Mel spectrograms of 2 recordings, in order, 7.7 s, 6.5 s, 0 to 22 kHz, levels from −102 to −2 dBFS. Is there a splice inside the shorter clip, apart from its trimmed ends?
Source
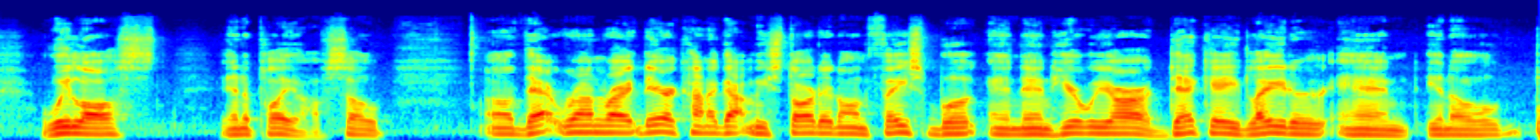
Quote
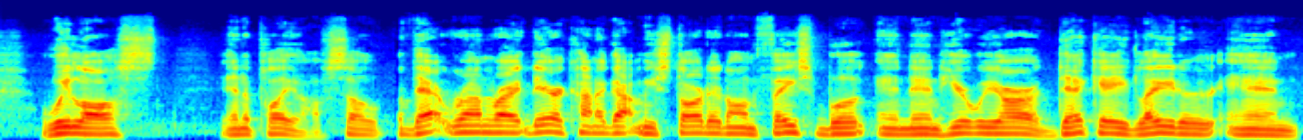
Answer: yes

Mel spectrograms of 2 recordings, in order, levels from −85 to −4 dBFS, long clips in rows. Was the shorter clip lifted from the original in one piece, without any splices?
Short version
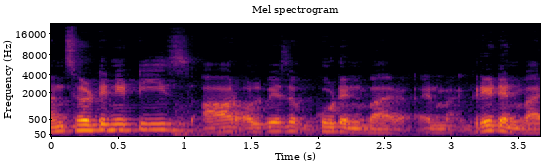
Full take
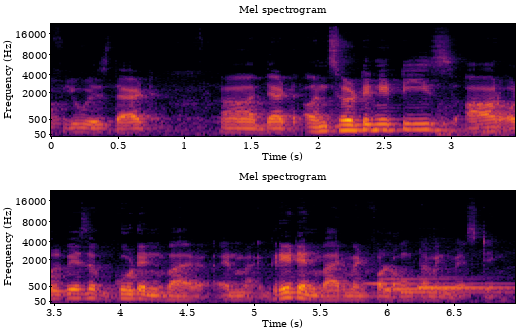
yes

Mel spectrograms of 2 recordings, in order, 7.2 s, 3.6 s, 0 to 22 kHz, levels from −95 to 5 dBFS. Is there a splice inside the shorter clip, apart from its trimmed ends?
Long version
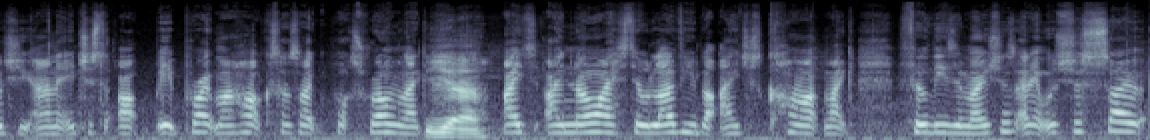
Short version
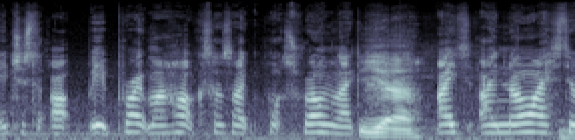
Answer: no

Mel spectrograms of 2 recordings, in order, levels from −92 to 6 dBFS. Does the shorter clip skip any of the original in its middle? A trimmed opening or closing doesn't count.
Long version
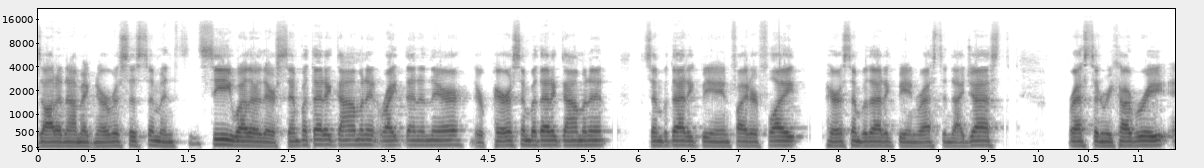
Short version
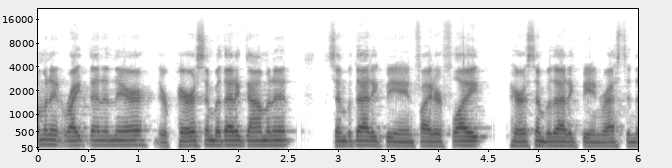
no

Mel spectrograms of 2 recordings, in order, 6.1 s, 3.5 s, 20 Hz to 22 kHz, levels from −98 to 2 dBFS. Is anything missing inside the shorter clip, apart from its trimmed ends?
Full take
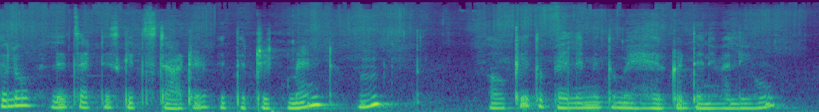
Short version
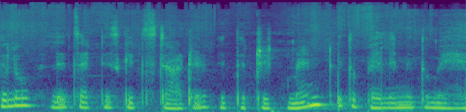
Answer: yes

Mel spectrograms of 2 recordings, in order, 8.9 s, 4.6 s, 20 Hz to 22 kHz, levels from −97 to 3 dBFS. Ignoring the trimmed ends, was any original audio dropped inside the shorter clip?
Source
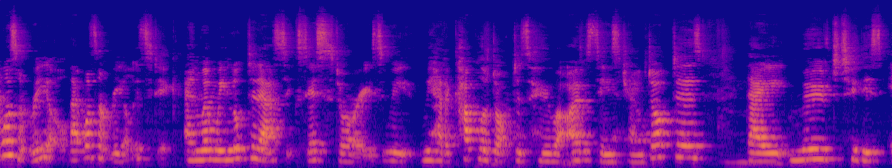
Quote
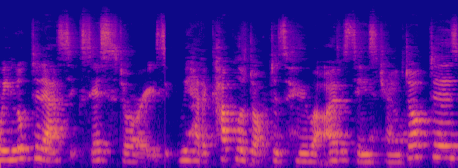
yes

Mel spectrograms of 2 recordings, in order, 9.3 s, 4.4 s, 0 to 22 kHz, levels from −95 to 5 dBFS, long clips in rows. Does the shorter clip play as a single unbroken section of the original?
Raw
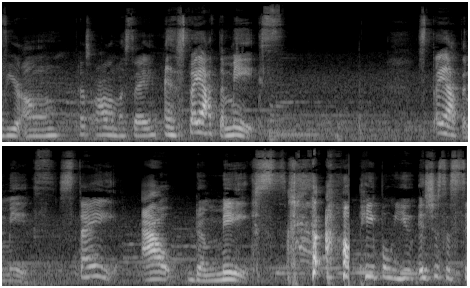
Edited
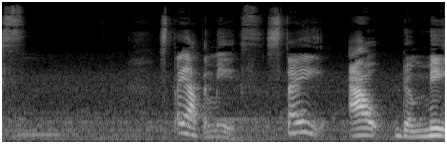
yes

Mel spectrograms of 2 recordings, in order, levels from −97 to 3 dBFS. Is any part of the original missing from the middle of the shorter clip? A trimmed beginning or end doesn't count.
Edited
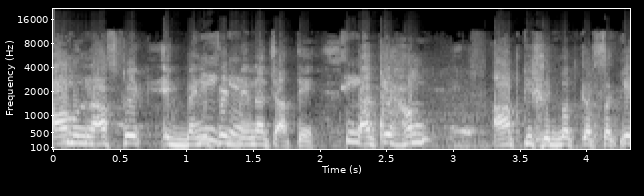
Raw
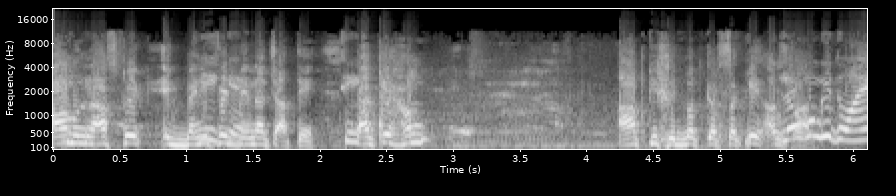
yes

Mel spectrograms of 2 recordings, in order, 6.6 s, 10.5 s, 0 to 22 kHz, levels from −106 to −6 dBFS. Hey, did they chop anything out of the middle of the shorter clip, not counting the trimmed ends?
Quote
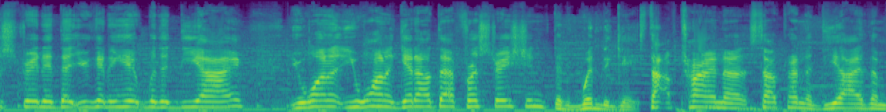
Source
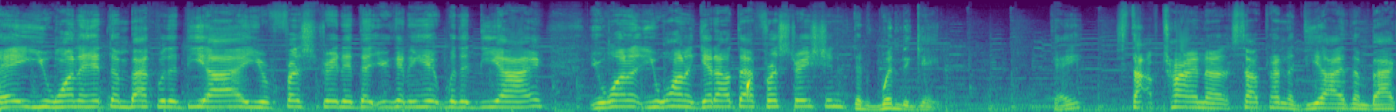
yes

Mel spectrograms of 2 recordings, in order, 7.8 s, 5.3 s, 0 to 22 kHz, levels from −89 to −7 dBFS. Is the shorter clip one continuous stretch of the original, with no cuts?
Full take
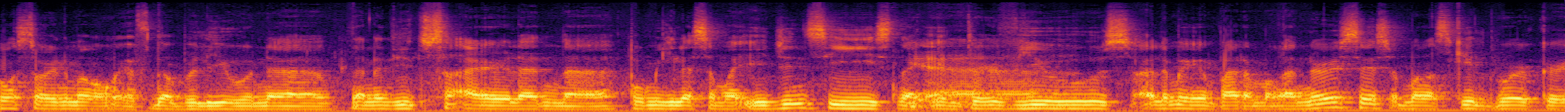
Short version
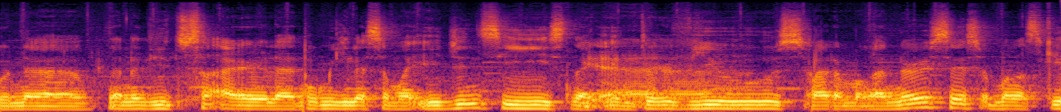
no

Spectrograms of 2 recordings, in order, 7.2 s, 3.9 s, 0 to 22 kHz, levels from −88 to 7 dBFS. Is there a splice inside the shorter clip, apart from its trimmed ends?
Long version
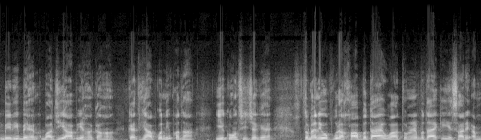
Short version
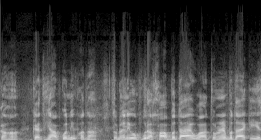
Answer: yes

